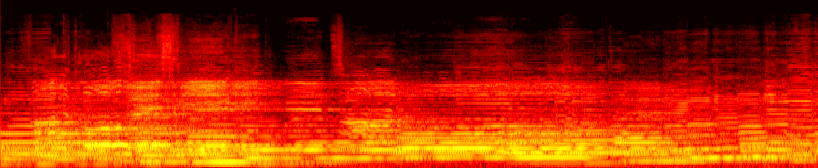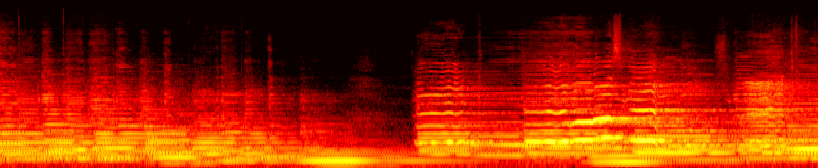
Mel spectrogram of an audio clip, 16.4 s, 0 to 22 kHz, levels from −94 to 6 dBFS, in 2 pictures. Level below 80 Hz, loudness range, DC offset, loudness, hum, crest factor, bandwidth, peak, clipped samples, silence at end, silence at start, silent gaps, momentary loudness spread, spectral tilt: -50 dBFS; 8 LU; under 0.1%; -21 LUFS; none; 18 dB; 12 kHz; -2 dBFS; under 0.1%; 0 s; 0 s; none; 12 LU; -7 dB/octave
